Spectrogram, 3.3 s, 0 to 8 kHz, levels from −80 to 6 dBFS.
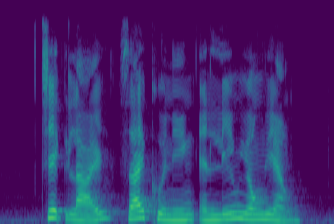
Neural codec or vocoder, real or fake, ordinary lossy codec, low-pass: none; real; none; 7.2 kHz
